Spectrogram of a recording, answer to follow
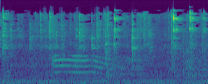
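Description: Clothes hangers with gold metal hooks and clips clinking and rattling against each other and the closet rod as a bundle of them is lifted off. About half a second in, a short high sound falls in pitch for just under a second.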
